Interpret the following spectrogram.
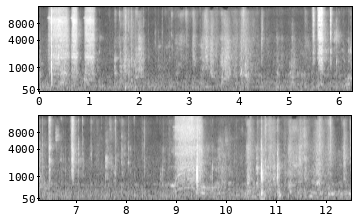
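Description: Parts and hand tools being handled during assembly of an electric unicycle: scattered clicks and rattles with short bursts of rustling noise. The longest burst is about half a second long, about nine seconds in.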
